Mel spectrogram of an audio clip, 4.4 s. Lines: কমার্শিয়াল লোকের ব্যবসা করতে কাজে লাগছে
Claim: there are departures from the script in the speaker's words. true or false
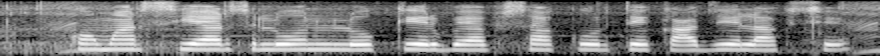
true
